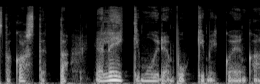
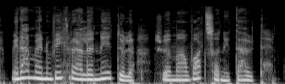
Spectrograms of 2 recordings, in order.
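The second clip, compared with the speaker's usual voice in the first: little goat; 6 semitones higher than usual. A narrator's reading. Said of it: "sanoi pukki".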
